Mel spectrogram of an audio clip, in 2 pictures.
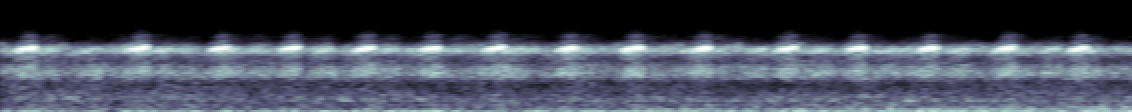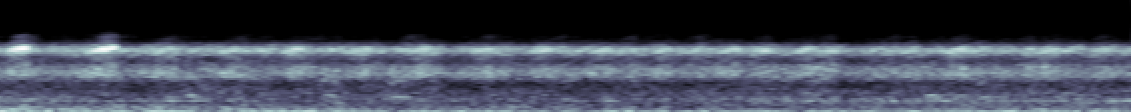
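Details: Many frogs calling on a hot summer night. Sharp, evenly spaced croaking pulses stand out at first, then fade into a steadier, smeared chorus later on, over faint low rumble.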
